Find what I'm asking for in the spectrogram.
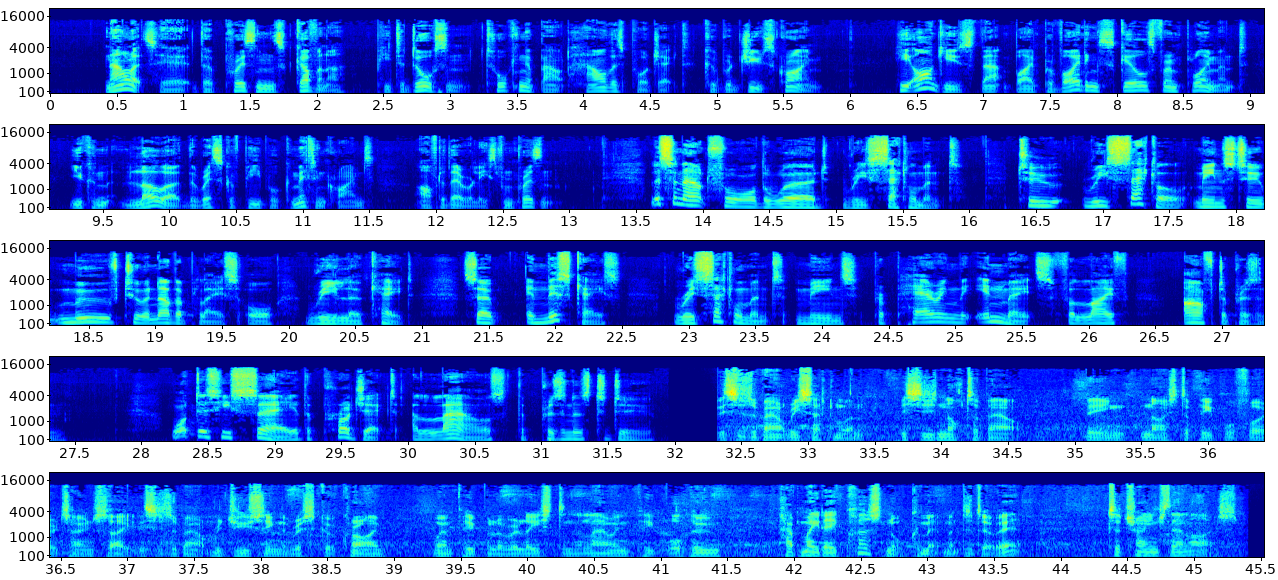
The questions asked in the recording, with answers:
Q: What does he say the project allows the prisoners to do?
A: He says the restaurant scheme can reduce crime as it allows ex-prisoners to change their lives rather than return to crime.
